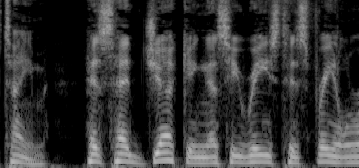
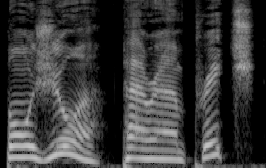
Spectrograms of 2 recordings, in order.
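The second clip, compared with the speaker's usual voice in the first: high, slowed greeting close to tears; voice beginning to crack; 9 semitones higher, slower than usual. A narrator's reading. Melanie greeting her frail godfather, voice beginning to crack. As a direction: greet him with a slight crack in the voice. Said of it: "her voice beginning to crack".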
